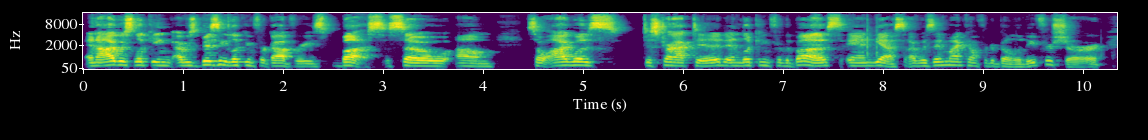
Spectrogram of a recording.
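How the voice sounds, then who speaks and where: A woman's voice: deep voice, moderate pace, darkish tone. A woman co-hosting a podcast in casual, storytelling conversation, recorded in a roomy-sounding space. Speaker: podcast co-host.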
